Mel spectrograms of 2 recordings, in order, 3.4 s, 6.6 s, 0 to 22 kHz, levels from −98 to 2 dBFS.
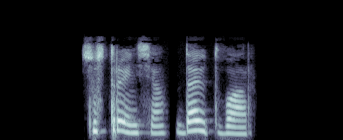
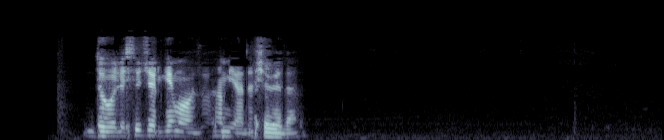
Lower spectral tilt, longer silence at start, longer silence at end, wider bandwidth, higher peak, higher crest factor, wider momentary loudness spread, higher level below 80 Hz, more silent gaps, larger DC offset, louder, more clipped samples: about the same, -4 dB/octave vs -4 dB/octave; about the same, 0.8 s vs 0.85 s; second, 0.95 s vs 3.7 s; about the same, 7.4 kHz vs 7.8 kHz; about the same, -2 dBFS vs -2 dBFS; second, 18 dB vs 28 dB; second, 7 LU vs 13 LU; first, -60 dBFS vs -74 dBFS; first, 1.69-1.75 s vs none; neither; first, -16 LUFS vs -24 LUFS; neither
